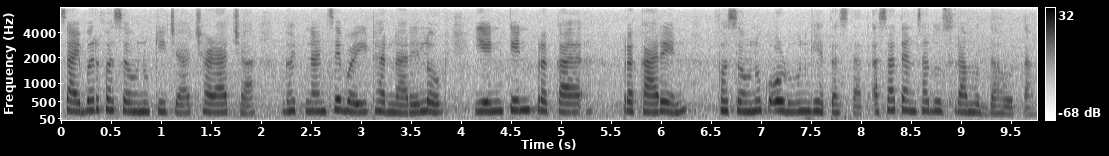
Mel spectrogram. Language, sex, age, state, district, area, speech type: Marathi, female, 18-30, Maharashtra, Ratnagiri, urban, spontaneous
